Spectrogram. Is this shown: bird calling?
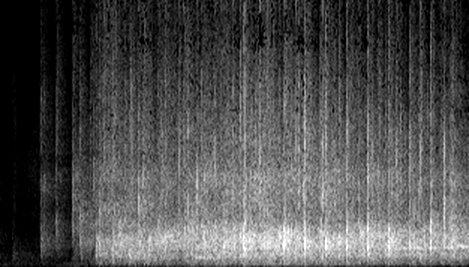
no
